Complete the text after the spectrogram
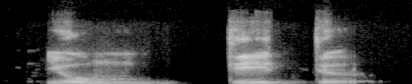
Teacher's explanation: Dal sukun bacaan qolqalah dibaca memantul ditampakkan pantulannya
